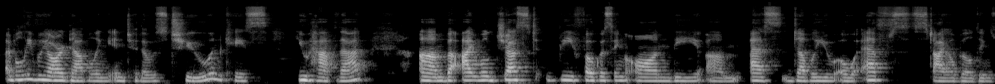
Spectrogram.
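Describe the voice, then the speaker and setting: A woman hosting a live informational webinar, her voice still hoarse as she recovers from laryngitis, talking in a relaxed way with many ums and uhs. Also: fairly low pitch. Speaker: webinar host, company presenter.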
